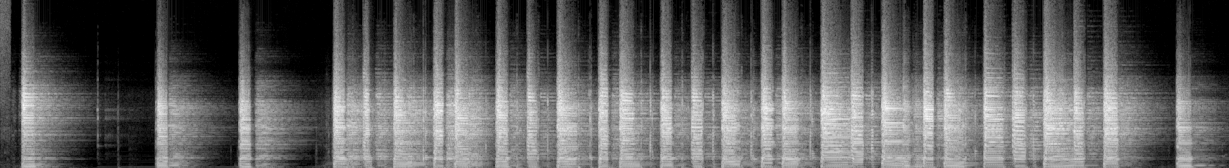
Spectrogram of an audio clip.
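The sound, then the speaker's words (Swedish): A loud, distorted electric guitar plays alone through a reverb set to a very short decay with the pre-delay turned up, adding a quick slapback-like echo, starting with a few separate stabs before settling into a steady run of strummed chords. “den blir lite så här, den blir inte som ett slapback-eko men den blir lite den effekten.”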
